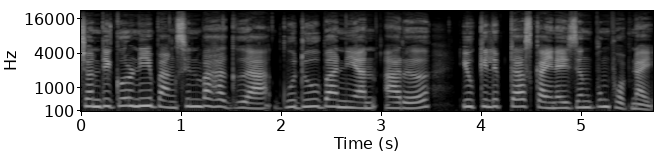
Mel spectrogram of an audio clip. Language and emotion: Bodo, neutral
